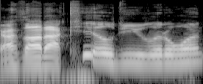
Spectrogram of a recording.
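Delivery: put-on orc voice with Southern accent. Voicing orc number one, speaking in a southern-accented orc voice. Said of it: "I love the thought of a southern accent orc".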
